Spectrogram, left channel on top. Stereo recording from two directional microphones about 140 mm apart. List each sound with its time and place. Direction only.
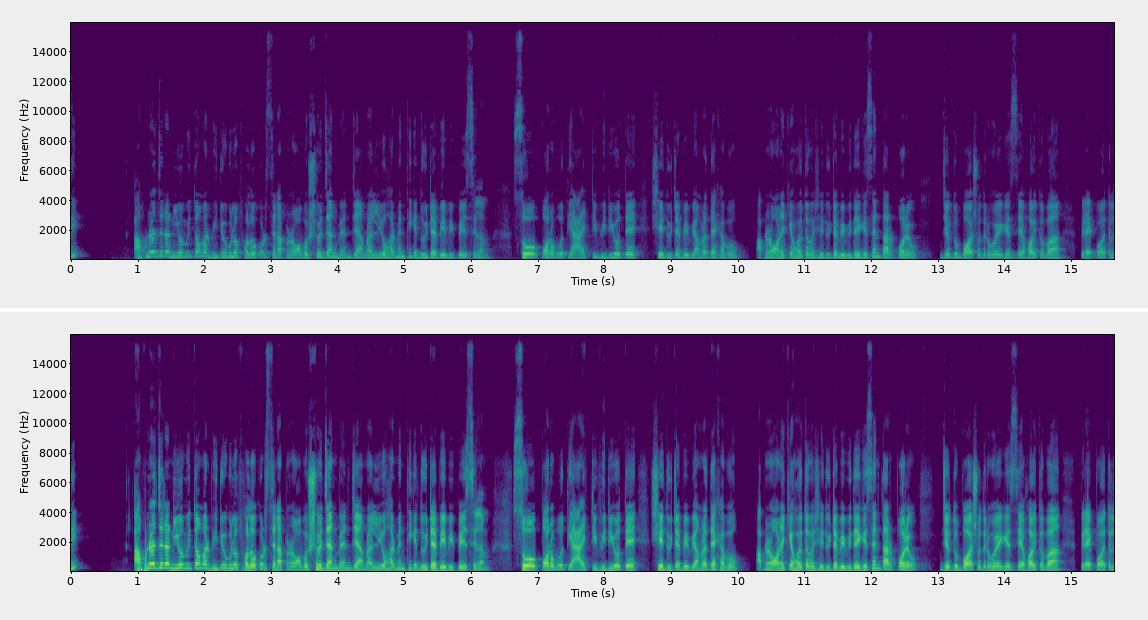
0.9 s speech: 45° right (ahead or behind); by 2.5 s 20° right (ahead or behind)
2.6 s speech: 35° right (ahead or behind)
3.3 s speech: 15° right (ahead or behind)
3.6 s speech: 35° right (ahead or behind)
4.5 s speech: 15° right (ahead or behind)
